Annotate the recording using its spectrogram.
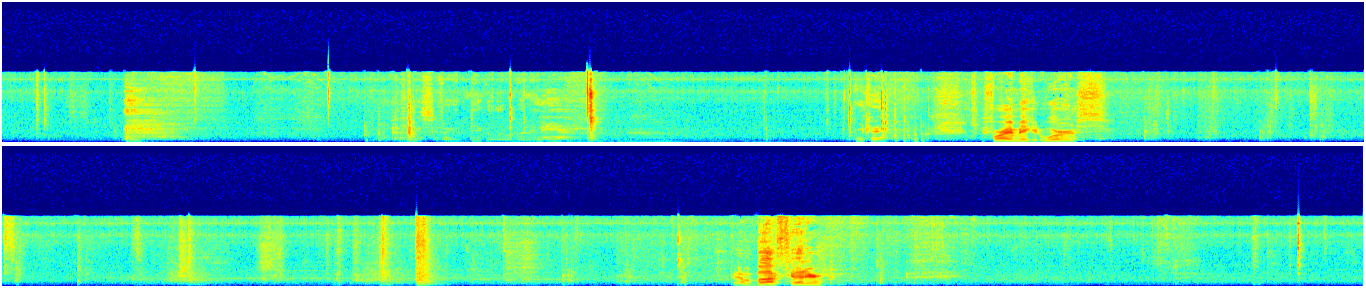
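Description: Metal tools clink and tap against engine parts.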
